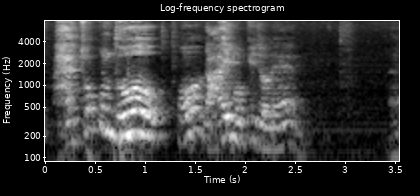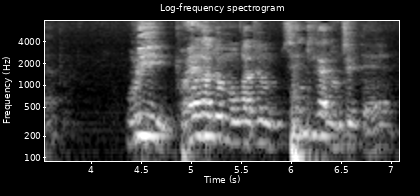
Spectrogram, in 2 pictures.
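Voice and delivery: usual speaking voice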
